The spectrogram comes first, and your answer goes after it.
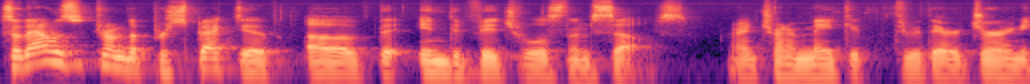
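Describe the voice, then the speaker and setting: The man's pitch swings very widely. He keeps up a fairly quick pace. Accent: American. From Southern California. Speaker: neurologist and professor. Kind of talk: interview.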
